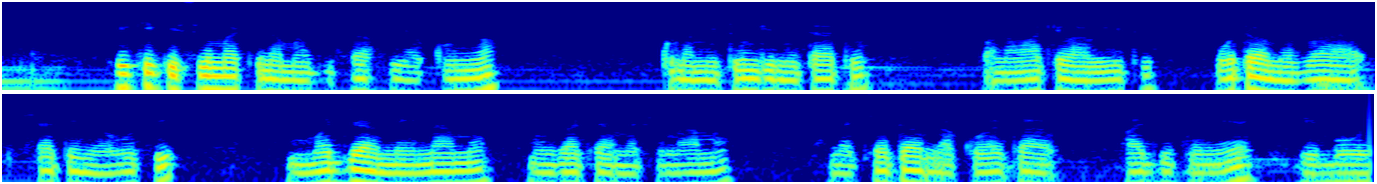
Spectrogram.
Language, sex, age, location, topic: Swahili, male, 25-35, Nakuru, health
